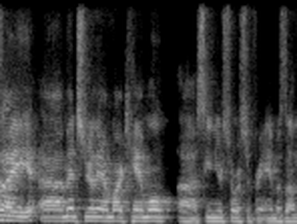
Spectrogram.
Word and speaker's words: Marc Hamel: I mentioned that uh my name is Mark Hamill not spelled the same and I was bored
